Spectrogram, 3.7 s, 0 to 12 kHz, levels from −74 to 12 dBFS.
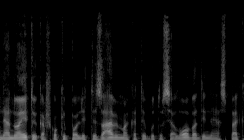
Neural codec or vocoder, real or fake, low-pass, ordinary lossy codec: autoencoder, 48 kHz, 128 numbers a frame, DAC-VAE, trained on Japanese speech; fake; 10.8 kHz; MP3, 64 kbps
